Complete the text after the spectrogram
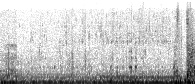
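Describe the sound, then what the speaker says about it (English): Coolant pours into the radiator of an abandoned Mustang in a steady, faint liquid stream that continues without break, ending with a couple of small clinks. "So I'm gonna start putting some coolant into this radiator."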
